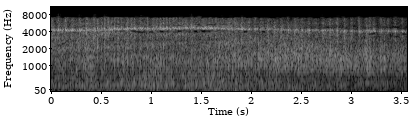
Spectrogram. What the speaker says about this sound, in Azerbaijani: Yük maşınlarından boşaldılan zibillərdən əmələ gəlmiş təpəcikləri traktorlar əzib hamarlayır.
